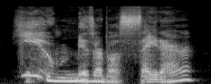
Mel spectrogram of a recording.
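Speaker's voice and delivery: rough, furious snarl full of rage. The monster, just struck, snarls at the satyr with rage. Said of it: "she snarled".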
